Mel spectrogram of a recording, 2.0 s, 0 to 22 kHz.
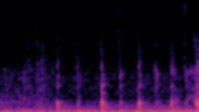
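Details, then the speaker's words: Subaru BRZ FA20 engine removed and torn down, oil pan off, cylinder two rod rocked by hand with mic close: six sharp hollow clunks in about two seconds from excess play; rod knock from a spun rod bearing on cylinder two. "that is our noise in this engine that is the fault with this engine we spun a rod bearing on cylinder two"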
